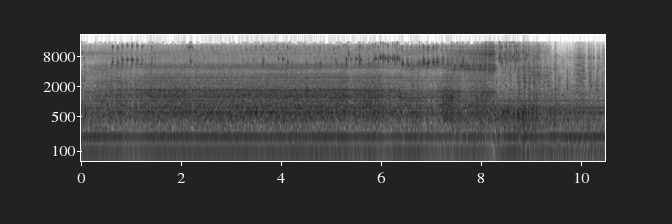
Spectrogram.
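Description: Bench drill press running with a 5.7 mm drill bit cutting through a metal block, a steady motor hum under the cutting noise. About seven to eight seconds in the cutting noise changes as the drill comes out of the hole, while the motor keeps running.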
